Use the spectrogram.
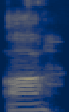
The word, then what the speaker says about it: opificum: So then we're going to separate opificum. And the stress is on that one.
